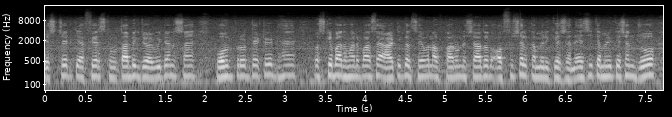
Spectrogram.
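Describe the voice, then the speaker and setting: Male law tutor, Pakistani accent, fairly high voice, explanatory exam-prep delivery, slight noise behind him. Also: rough recording. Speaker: law lecturer. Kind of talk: exam-prep lecture, reading out statutes and explaining them.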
